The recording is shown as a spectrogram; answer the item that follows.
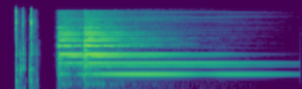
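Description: Two quick mouse-click sound effects, then a bell chime struck twice in quick succession and ringing out, fading away over about a second and a half: the subscribe-and-notification-bell sound effect.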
